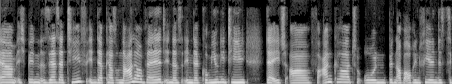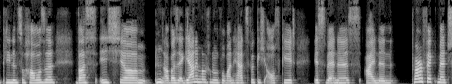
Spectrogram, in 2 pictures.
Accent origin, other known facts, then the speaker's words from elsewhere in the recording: Germany; also born or lived in Romania; Ich bin halbe Rumänin. Ich bin zwischen Deutschland und Rumänien groß geworden.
